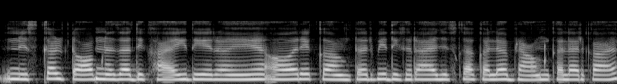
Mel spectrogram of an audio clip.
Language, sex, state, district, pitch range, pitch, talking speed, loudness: Hindi, female, Chhattisgarh, Korba, 225-235 Hz, 230 Hz, 205 wpm, -13 LUFS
